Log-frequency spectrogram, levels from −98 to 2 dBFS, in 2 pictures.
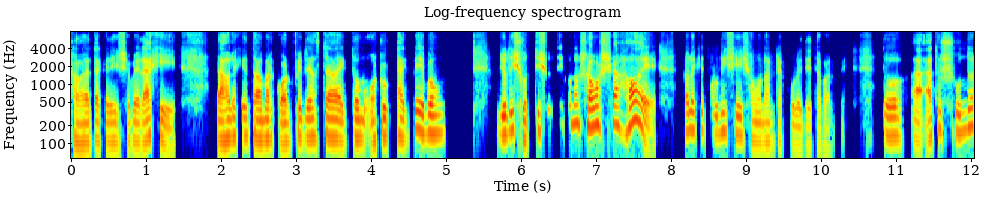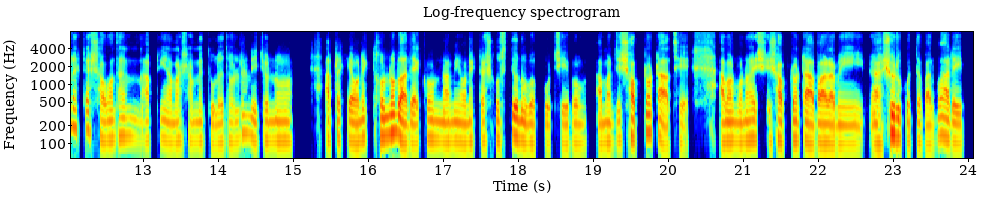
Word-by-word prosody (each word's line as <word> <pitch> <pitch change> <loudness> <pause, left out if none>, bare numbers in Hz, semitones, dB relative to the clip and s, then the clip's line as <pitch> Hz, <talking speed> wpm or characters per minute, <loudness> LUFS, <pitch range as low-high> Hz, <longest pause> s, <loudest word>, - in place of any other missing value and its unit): সহায়তাকারী 115 0 -1
হিসেবে 115 +3 -3
রাখি। 125 -3 +1 0.7
তাহলে 125 +2 +5
কিন্তু 135 -1 -3
আমার 130 +1 +2
confidence 130 +4 +1
টা 135 - +7 0.2
একদম 130 +3 +1 0.2
অটুট 130 +1 +1
থাকবে 135 +6 0
এবং 155 0 +6 0.9
যদি 150 +3 +5
সত্যি, 125 +6 -3
সত্যি 370 - -17
কোনো 225 0 0
সমস্যা 210 +3 +6 0.2
হয়, 245 +5 +8 0.4
তাহলে 170 +2 +1
কিন্তু 170 -1 -10
উনি 165 +2 -2
সেই 145 -1 0
সমাধানটা 115 -1 -5
করে 105 -3 -4
দিতে 95 -1 -9
পারবে। 85 -3 -14 0.5
তো 145 - +1 0.4
আ - - +5 0.2
এত - - -11 0.2
সুন্দর 170 +4 0
একটা 175 - -5
সমাধান 125 +3 -2 0.3
আপনি 125 +1 -14
আমার 115 +1 -5
সামনে 120 0 -6
তুলে 110 +1 -4
ধরলেন, 120 +7 -7
এজন্য 120 +2 -5 0.7
আপনাকে - - -6
অনেক 130 +1 -4
ধন্যবাদ। 140 -3 +5
এখন 130 +4 -4 0.2
আমি 115 0 -3
অনেকটা 115 +1 -6
স্বস্তি 125 +2 -7
অনুভব 110 -3 -1
করছি 105 - -7
এবং 110 -1 -4 0.3
আমার 115 +1 -3
যে 120 - -4
স্বপ্নটা 155 +4 +2
আছে, - - -8 0.5
আমার 120 +1 +2
মনে 115 +1 -2
হয় 125 -1 -1
সে 120 - -9
স্বপ্নটা 120 0 +1
আবার 110 0 +4
আমি 105 0 -4 0.4
আ - - +3
শুরু 150 -4 +7
করতে 115 -1 -5
পারবো। 105 +6 -3
আর 120 - -3
এব - - -8
125 Hz, 160 wpm, -23 LUFS, 115-140 Hz, 0.9 s, হয়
